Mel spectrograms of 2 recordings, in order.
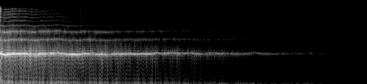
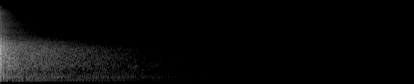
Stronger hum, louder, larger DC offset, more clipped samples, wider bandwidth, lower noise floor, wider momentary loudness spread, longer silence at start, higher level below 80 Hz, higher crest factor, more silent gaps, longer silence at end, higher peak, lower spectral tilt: neither; first, -15 LUFS vs -32 LUFS; neither; neither; about the same, 15 kHz vs 15.5 kHz; second, -74 dBFS vs -87 dBFS; about the same, 23 LU vs 24 LU; about the same, 0 s vs 0 s; first, -50 dBFS vs under -90 dBFS; second, 18 dB vs 36 dB; neither; second, 1.7 s vs 3.2 s; about the same, 0 dBFS vs -2 dBFS; about the same, -1 dB/octave vs -1 dB/octave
